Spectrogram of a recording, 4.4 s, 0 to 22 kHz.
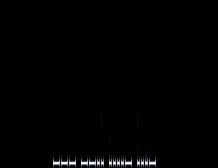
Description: Morse code, heard as a keyed tone, about 31 wpm, 700 Hz. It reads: OZ4V
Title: DXCC-100 Call Signs - 4 Characters - 30wpm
